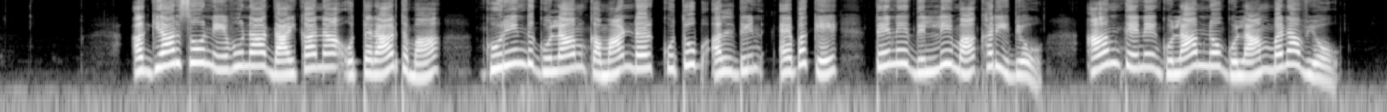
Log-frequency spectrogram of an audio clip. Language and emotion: Gujarati, neutral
